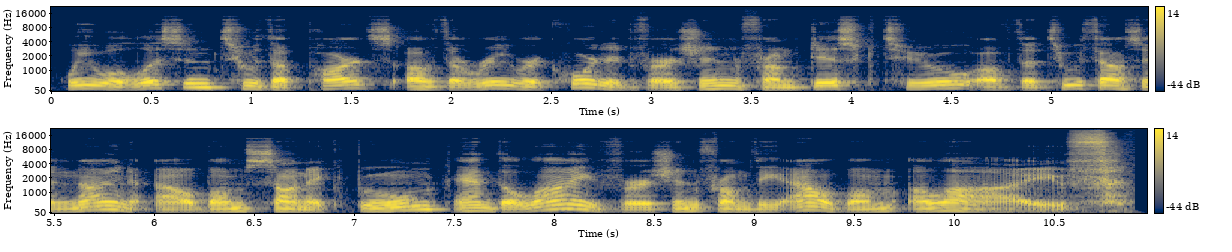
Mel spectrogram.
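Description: Guy hosting a podcast, reads his script real slow and measured, mid-range voice. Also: medium pitch, darkish tone. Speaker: podcast host. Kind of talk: scripted narration.

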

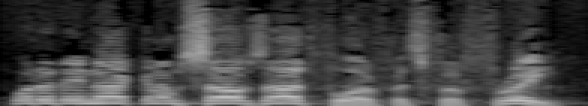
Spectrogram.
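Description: Brief: streetwise New tip-sheet man, gruff and slangy, 1950s radio play, muffled lo-fi audio. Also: very high voice, sing-song, fairly quick, exaggerated voice. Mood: determined. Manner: slangy, blunt, tough-guy talk. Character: streetwise Broadway racetrack tipster, devoted husband. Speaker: narrator and lead. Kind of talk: 1950s radio drama acting. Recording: dull 1950s radio broadcast.

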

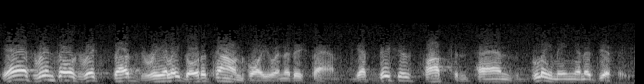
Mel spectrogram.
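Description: A man working as a 1940s radio announcer, reading a commercial as a folksy sales pitch in a husky voice. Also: very animated, moderate pace. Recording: dull old radio recording.

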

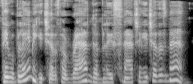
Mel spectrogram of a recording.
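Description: A woman playing a calculating, deferential underworld information broker in an audio drama, with formal, measured, precise delivery. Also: fairly low pitch, close to an everyday voice. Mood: businesslike.

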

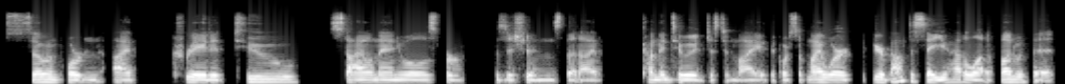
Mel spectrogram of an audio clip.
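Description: A woman's voice: a bass voice, level tone, normal speed, warm tone, low-quality recording. A woman hosting a casual podcast interview, asking questions in a playful, joking manner. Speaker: podcast host.

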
